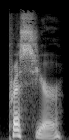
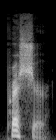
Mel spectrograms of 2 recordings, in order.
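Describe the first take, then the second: First: The middle consonant is an s-like sound. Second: The middle consonant is a sh sound. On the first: This is the older pronunciation. "pressure became pressure" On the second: This is the later pronunciation. "pressure became pressure"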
